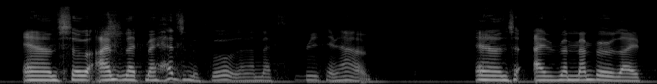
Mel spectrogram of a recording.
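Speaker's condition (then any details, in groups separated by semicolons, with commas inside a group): Oral cancer, partial glossectomy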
